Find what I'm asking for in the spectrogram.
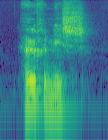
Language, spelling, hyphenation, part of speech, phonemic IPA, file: Dutch, heugenis, heu‧ge‧nis, noun, /ˈɦøː.ɣə.nɪs/, Nl-heugenis.ogg
- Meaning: memory, recollection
